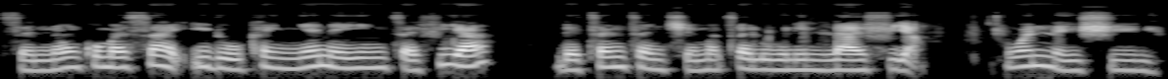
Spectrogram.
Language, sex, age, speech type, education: Hausa, female, 30-45, spontaneous, tertiary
